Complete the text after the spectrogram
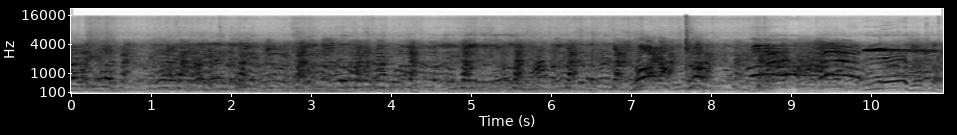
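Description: Men shout to each other nearby.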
